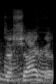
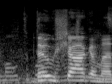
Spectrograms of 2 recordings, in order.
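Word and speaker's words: Doshaguma: The Doshagama, for Doshaga. example. There you go! The dog- She said it! Doshaga! Don't come up my neck ever again, anyone, for saying it right. Doshagama, there you go.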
